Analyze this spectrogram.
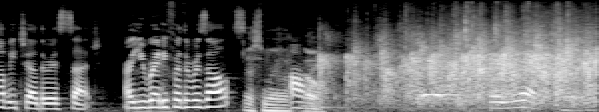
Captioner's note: audience applauding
